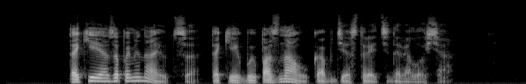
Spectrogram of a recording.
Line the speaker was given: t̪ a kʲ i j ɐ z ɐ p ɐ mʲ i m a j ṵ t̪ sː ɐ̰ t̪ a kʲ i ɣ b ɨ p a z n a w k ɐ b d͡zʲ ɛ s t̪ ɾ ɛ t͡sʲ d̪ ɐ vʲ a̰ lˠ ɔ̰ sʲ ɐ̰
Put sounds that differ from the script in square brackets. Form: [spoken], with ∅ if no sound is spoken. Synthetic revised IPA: t̪ a kʲ i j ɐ z ɐ p ɐ mʲ i [n] a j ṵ t̪ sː ɐ̰ t̪ a kʲ i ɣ b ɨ p a z n a w k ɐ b d͡zʲ ɛ s t̪ ɾ ɛ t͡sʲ d̪ ɐ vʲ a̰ lˠ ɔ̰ sʲ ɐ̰

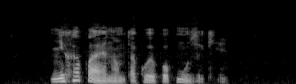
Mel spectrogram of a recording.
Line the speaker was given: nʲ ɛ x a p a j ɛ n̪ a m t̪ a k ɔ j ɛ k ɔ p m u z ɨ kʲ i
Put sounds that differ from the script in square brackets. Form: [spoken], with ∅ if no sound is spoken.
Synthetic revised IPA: nʲ ɛ x a p a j ɛ n̪ a m t̪ a k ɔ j ɛ [p] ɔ p m u z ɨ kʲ i

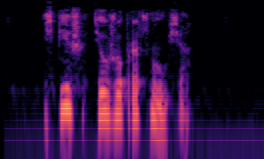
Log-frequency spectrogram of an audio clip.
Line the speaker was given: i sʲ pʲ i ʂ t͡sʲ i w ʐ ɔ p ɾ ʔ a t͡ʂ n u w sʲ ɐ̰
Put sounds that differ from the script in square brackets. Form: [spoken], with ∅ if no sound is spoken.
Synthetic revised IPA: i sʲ pʲ i ʂ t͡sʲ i w ʐ ɔ p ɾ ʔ a t͡ʂ n u w sʲ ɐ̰

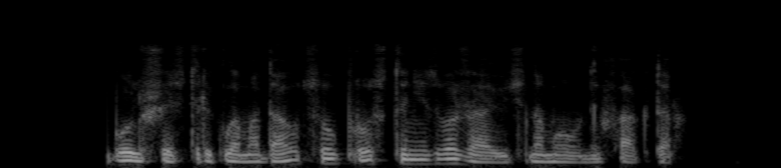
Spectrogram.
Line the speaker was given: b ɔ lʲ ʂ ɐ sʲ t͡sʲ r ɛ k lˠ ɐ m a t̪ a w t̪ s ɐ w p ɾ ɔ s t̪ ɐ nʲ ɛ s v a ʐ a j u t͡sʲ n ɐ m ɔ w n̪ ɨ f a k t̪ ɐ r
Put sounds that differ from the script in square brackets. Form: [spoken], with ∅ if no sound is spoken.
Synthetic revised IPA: b ɔ lʲ ʂ ɐ sʲ t͡sʲ r ɛ k lˠ ɐ m a [d̪] a w t̪ s ɐ w p ɾ ɔ s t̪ ɐ nʲ ɛ [z] v a ʐ a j u t͡sʲ n ɐ m ɔ w n̪ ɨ f a k t̪ ɐ r

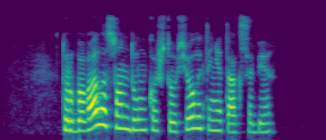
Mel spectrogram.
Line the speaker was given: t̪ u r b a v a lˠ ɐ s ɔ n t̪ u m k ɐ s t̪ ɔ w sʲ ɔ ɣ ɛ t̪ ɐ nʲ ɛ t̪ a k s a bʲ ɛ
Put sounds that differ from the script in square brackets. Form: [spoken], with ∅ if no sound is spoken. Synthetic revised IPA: t̪ u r b a v a lˠ ɐ s ɔ n [d̪] u m k ɐ [ʂ] t̪ ɔ w sʲ ɔ ɣ ɛ t̪ ɐ nʲ ɛ t̪ a k s a bʲ ɛ

